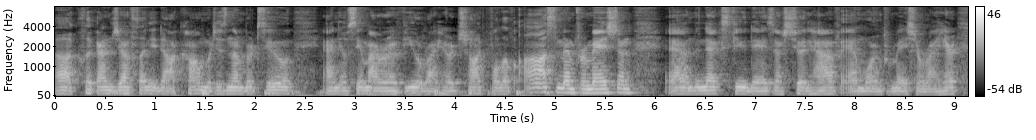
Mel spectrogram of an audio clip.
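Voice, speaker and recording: There is audible room echo as a man talks, his pitch varying in an ordinary way. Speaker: video creator reviewing products. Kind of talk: casual monologue review. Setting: home office. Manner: casual, chatty. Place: home room.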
